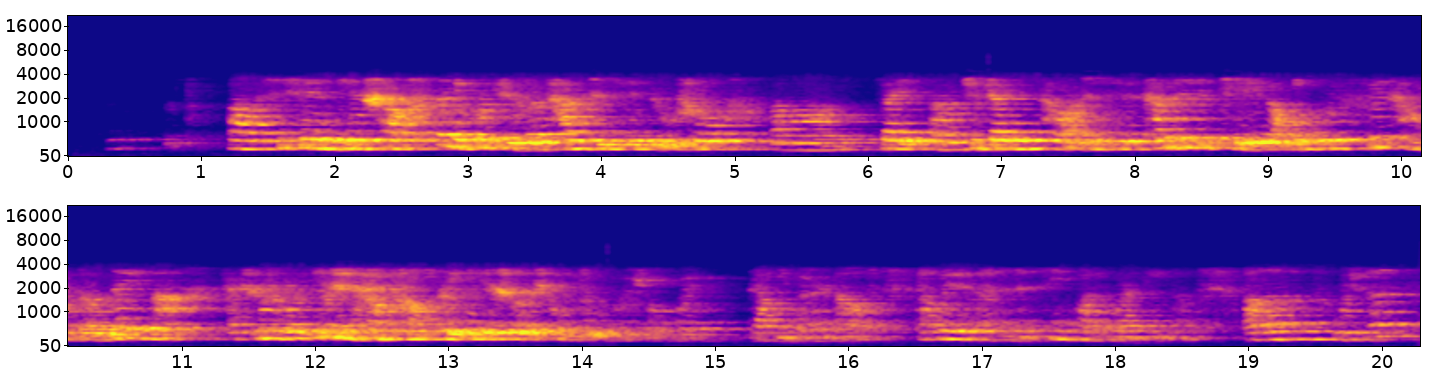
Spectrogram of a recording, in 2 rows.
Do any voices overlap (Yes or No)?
Yes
